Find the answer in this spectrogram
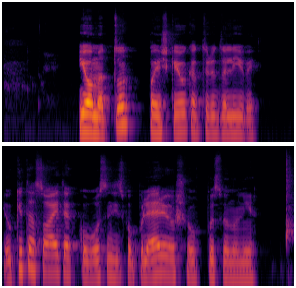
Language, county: Lithuanian, Marijampolė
